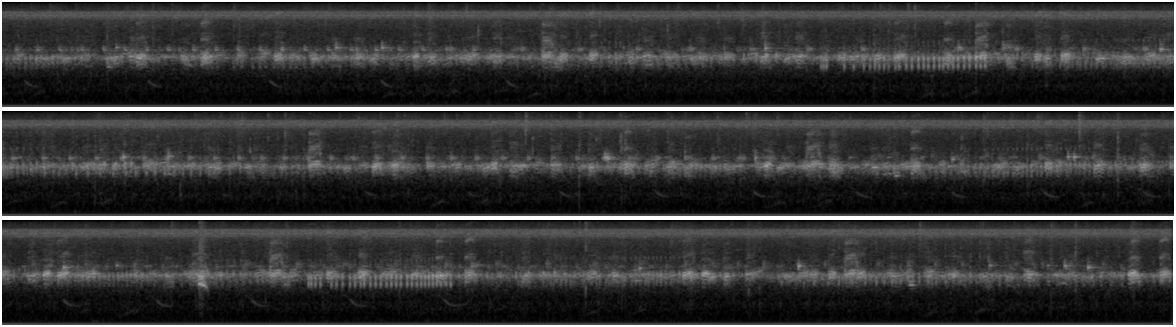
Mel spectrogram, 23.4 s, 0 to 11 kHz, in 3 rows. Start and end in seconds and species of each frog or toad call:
0.0	3.6	Physalaemus cuvieri
0.0	16.1	Cochran's lime tree frog
0.0	23.4	Bischoff's tree frog
6.0	6.6	Leptodactylus latrans
7.9	8.7	Leptodactylus latrans
10.7	18.8	Physalaemus cuvieri
21.7	22.4	Leptodactylus latrans
11:30pm

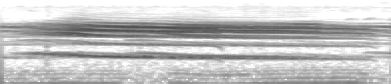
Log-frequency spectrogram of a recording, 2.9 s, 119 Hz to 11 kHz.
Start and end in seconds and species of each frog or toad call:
0.0	2.9	menwig frog
2.4	2.9	spot-legged poison frog
5:45pm

